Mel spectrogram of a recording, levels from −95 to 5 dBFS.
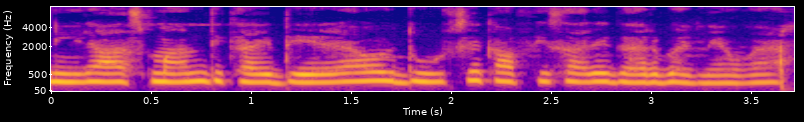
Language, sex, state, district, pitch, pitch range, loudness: Hindi, female, Bihar, Jamui, 255 Hz, 245-270 Hz, -16 LUFS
